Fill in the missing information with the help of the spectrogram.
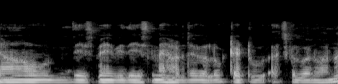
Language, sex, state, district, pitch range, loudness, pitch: Hindi, male, Delhi, New Delhi, 100-105 Hz, -19 LUFS, 100 Hz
